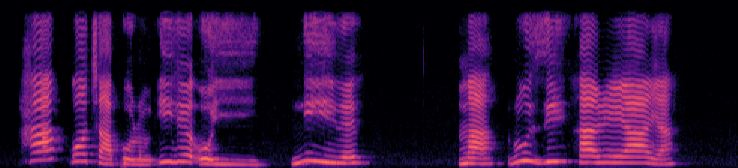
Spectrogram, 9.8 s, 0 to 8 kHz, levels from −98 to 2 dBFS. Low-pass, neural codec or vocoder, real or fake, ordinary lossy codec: 7.2 kHz; codec, 16 kHz, 6 kbps, DAC; fake; none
